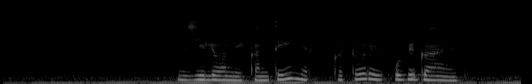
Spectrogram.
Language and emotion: Russian, neutral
